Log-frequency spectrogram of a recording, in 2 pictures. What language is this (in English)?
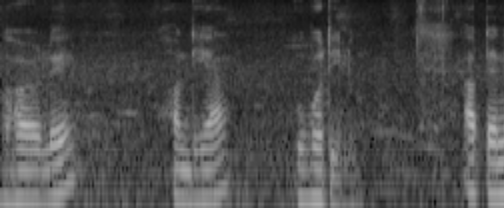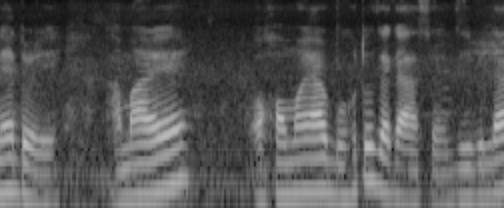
Assamese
